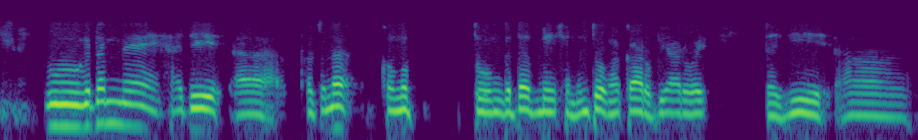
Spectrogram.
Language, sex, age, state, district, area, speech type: Manipuri, male, 30-45, Manipur, Thoubal, rural, conversation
